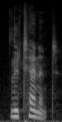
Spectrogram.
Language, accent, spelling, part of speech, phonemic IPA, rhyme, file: English, US, lieutenant, noun / adjective, /l(j)uˈtɛn.ənt/, -ɛnənt, En-us-lieutenant.ogg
